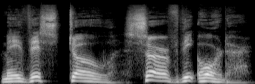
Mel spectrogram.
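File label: levelup, English; Cookie Run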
